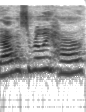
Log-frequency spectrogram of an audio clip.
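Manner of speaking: moved, close to crying. Telling about a friend who was killed this year, emotional. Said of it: "sorry, I get so emotional".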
